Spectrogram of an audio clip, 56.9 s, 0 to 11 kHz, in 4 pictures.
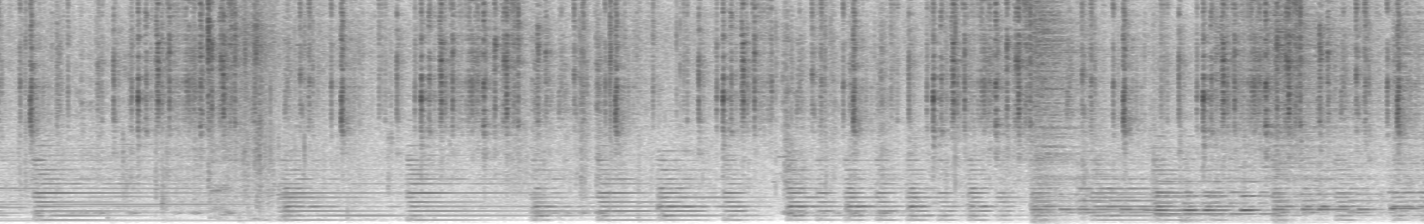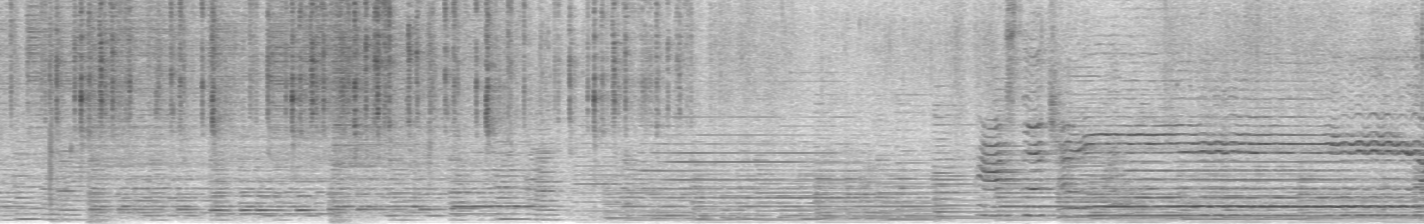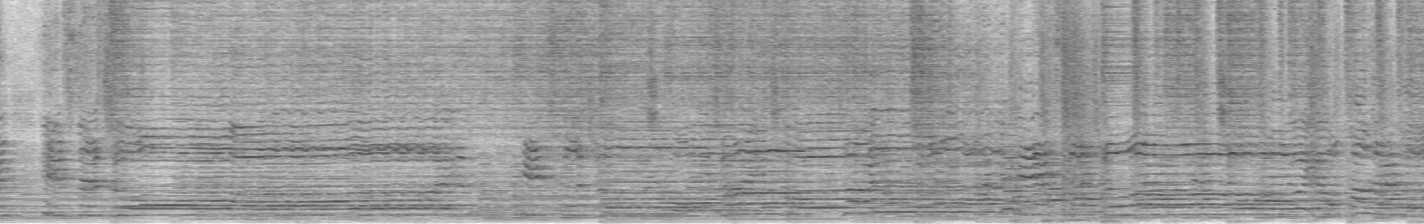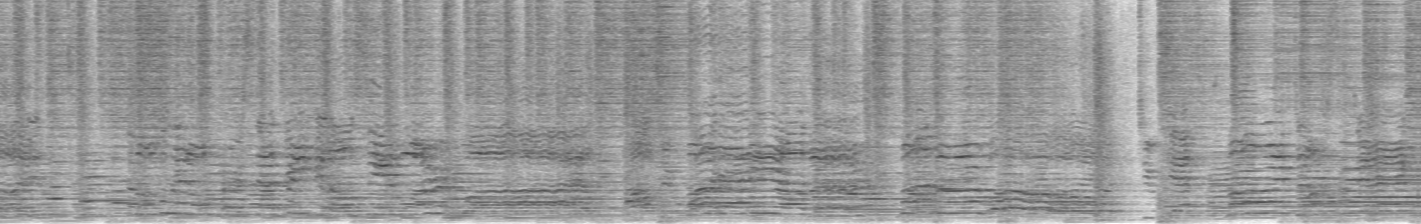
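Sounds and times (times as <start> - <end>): instrumental accompaniment: 0.0 - 56.9
group of voices singing: 24.0 - 56.9.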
